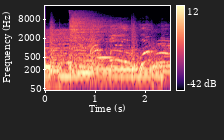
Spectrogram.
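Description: Live rock band playing: two electric guitars over a drum kit, with the cymbals washing in about half a second in.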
